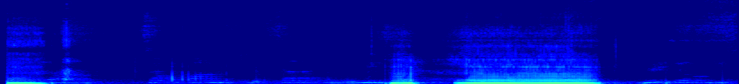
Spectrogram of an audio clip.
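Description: Loud, rattling snorts and one long, low buzzing snore, irregular and uneven, possibly produced while awake.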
